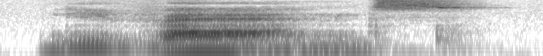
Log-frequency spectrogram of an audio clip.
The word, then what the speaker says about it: 𐌻𐌹𐌱𐌰𐌹𐌽𐍃: Aquí hay que tener cuidado con la B, que hay que pronunciarla con los labios, pero casi como una V, no como una B normal plosiva, sino como una B acercándose a una V.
